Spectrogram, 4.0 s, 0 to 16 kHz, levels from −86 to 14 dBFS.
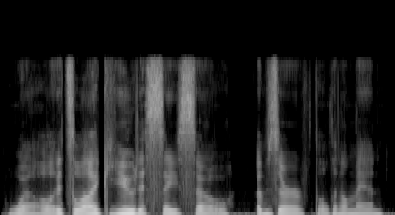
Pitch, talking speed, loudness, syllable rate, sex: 205 Hz, 165 wpm, -16 LUFS, 4.0 syllables/s, female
